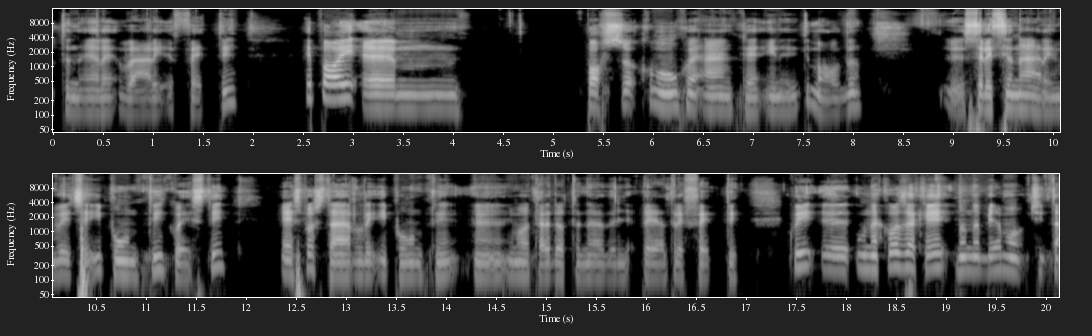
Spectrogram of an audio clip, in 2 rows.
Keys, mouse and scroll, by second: 4.4 right click, 9.9 click, 11.2 right click, 12.8-16.1 drag, 16.2 right click, 17.7 ctrl+z, 19.1-20.1 middle drag.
